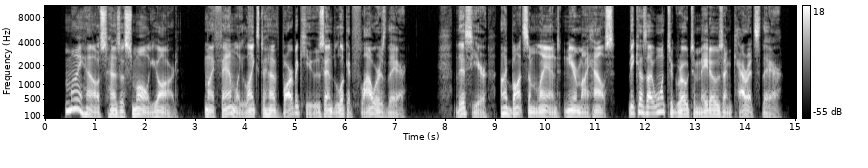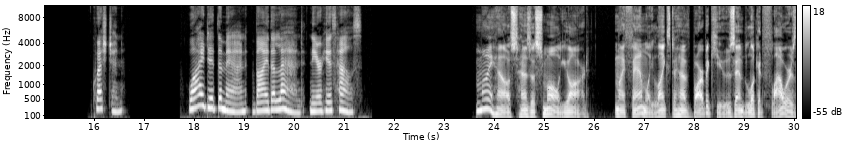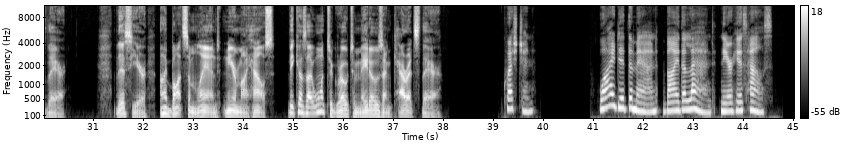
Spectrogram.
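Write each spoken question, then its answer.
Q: Why did the man buy the land near his house?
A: To grow tomatoes and carrots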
